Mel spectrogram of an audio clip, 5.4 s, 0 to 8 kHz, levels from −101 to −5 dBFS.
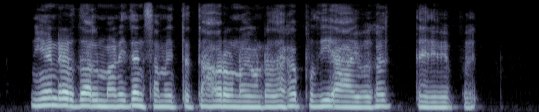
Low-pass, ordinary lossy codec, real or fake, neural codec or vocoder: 7.2 kHz; none; fake; vocoder, 44.1 kHz, 128 mel bands, Pupu-Vocoder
